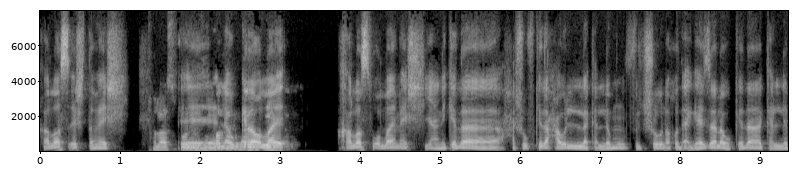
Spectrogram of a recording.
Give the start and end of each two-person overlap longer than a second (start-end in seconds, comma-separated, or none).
1.8-3.0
